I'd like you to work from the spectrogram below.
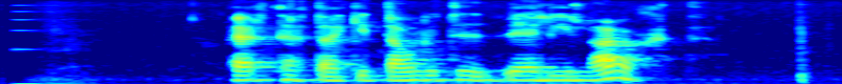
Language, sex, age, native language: Icelandic, female, 40-49, Icelandic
